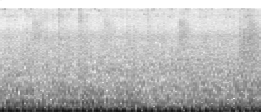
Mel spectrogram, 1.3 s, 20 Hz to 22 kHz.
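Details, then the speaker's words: Rear end after new ring and pinion, fixing previous whine, driving about 45–46 mph: steady low road and driveline rumble with no clear gear whine, only occasional slight noise; differential quiet and healthy. "typically it would be really bad at this speed so so far so good got like a little bit of noise coming from back there but not too often"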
